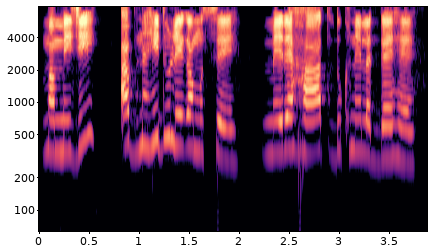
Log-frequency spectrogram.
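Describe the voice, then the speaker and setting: A woman's voice: very high voice, moderate pace, sharp tone, pitched below the performer's own voice. A woman voicing an overworked young daughter-in-law in a cartoon who argues back and refuses chores. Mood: defiant. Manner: argumentative, complaining back.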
